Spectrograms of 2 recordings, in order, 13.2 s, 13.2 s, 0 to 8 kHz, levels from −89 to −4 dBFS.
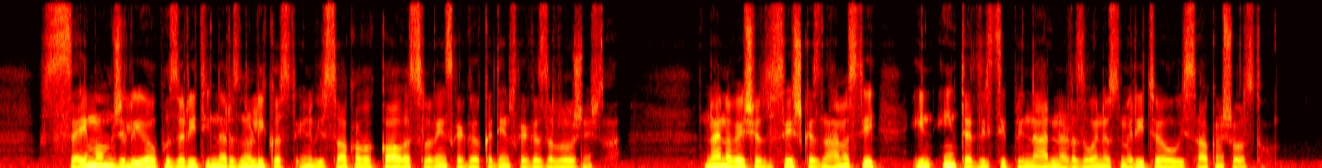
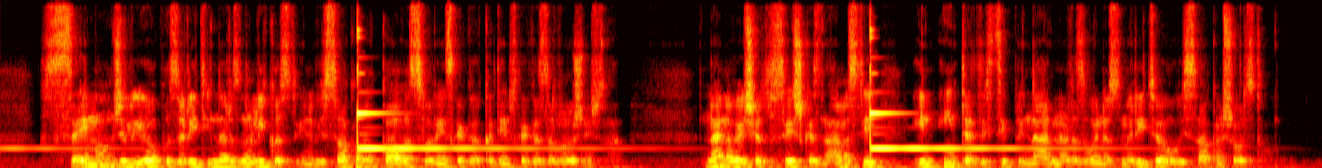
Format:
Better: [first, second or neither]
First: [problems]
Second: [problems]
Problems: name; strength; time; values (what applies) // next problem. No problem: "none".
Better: first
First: none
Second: background sound (Dishes, pots, and pans / Chink, clink); as loud as the speech // room echo; dies away in 0.2 s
